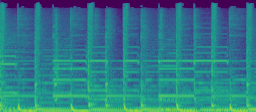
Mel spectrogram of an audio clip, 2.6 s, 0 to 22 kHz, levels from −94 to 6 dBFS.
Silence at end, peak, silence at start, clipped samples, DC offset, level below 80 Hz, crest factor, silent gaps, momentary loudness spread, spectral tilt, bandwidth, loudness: 0 s; -4 dBFS; 0 s; under 0.1%; under 0.1%; -20 dBFS; 12 dB; none; 1 LU; -5 dB/octave; 20 kHz; -18 LUFS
